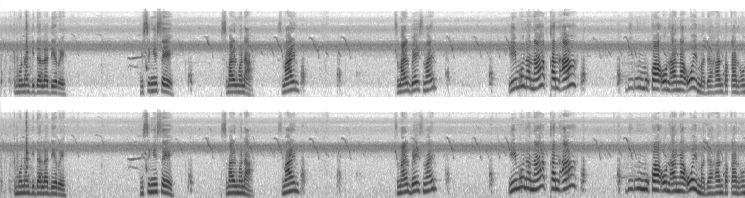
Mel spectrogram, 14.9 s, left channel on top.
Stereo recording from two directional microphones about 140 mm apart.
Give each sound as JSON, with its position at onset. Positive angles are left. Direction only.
{"t": 0.3, "sound": "speech", "side_deg": 20}
{"t": 2.8, "sound": "speech", "side_deg": 10}
{"t": 4.5, "sound": "speech", "side_deg": 10}
{"t": 7.9, "sound": "speech", "side_deg": 15}
{"t": 10.2, "sound": "speech", "side_deg": 15}
{"t": 12.7, "sound": "speech", "side_deg": 15}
